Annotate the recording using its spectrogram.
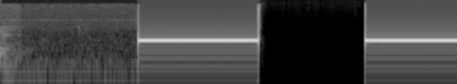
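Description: Electronic beep tone, a steady pure high-pitched tone sounding twice: a short beep about two-thirds of a second in, then dead silence, then a longer beep starting near the end.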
